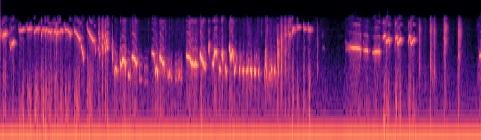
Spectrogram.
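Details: White-rumped shama singing in the ngeplong and ngeroll styles, tight rolling delivery: high whistled phrases sliding downward, then dense buzzy rattling trills, a pause, and sharp repeated chips with a falling whistle.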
